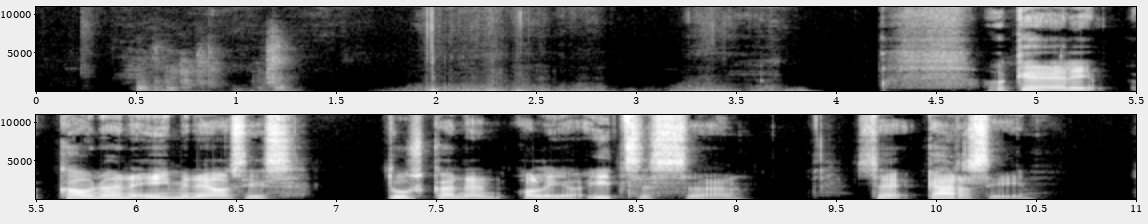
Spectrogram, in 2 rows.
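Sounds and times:
speech: 0.5s - 1.3s, 4.8s - 10.6s
door creaking as it is worked open: 0.5s - 1.4s
handling noises scraping and rubbing: 0.5s - 4.0s.

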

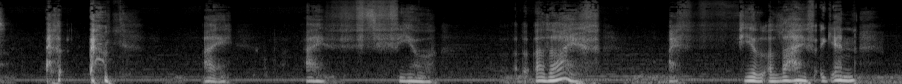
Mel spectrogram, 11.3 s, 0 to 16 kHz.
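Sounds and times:
faint steady hum: 0.0s - 11.2s
person weeping and coughing: 0.6s - 1.8s
speech: 5.0s - 5.5s, 6.7s - 7.4s, 9.3s - 11.0s.

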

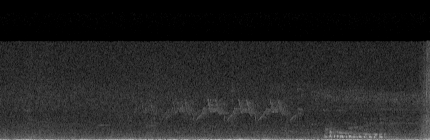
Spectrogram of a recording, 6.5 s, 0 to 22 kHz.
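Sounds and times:
faint chirping calls: 0.8s - 6.4s
wild turkey gobbling from a tree before daybreak: 4.8s - 6.0s.

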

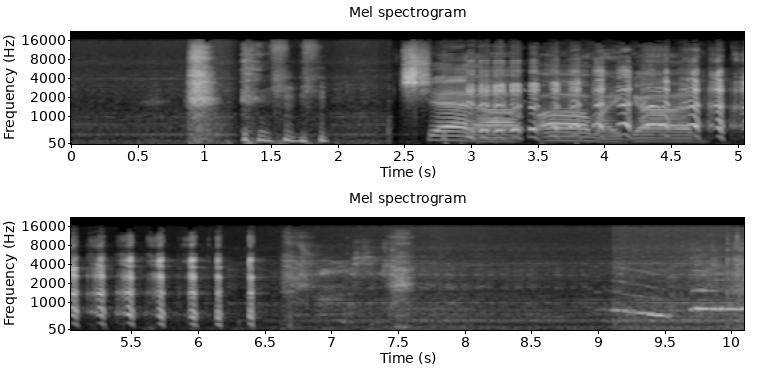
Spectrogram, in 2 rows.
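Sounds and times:
speech: 1.3s - 5.8s
laughter: 2.8s - 6.6s
dog whimpering with high whining notes: 7.0s - 10.0s
dog yelping sharply: 9.0s - 10.0s.

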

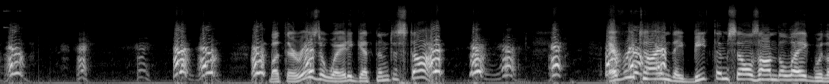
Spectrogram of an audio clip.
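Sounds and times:
dog barking: 0.0s - 3.2s, 4.3s - 6.7s
speech: 2.7s - 4.5s, 6.1s - 8.2s.

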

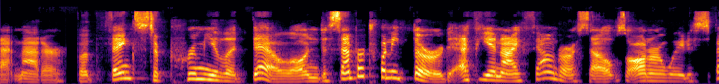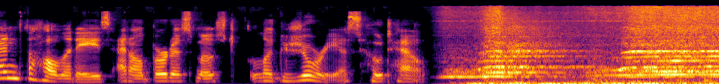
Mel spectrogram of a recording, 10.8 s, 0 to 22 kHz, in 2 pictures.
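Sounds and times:
speech: 0.1s - 10.7s
steam train whistle blowing a steady chord: 8.7s - 10.7s.

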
